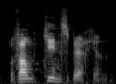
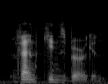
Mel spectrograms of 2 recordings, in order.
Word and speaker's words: Van Kinsbergen: get started tier one van kinsbergen so van kinsbergen is a name you have to pronounce it as it is closest i can come in english in english is van kinsburgen anyway it's a tier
